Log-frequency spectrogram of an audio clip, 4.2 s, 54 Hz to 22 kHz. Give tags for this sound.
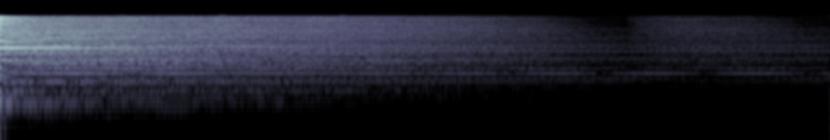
1-shot; cymbal; hi-hat; multisample; velocity

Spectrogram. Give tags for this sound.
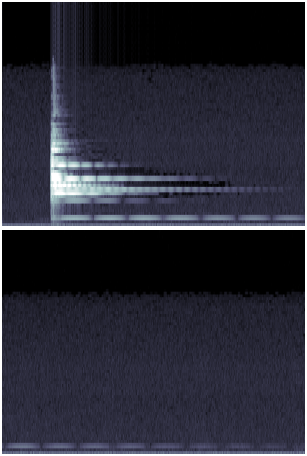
bell; bing; brass; ding

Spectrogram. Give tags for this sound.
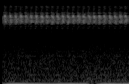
background-sound; Grasshopper; Nature; nature-ambience; nature-sound; naturesound; naturesounds

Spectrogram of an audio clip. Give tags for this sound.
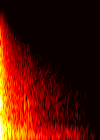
cracker; explode; shot; sharp; pop; bang; shoot; fireworks; july; gun; explosion; blast; firework; pyrotechnics; pow; boom

